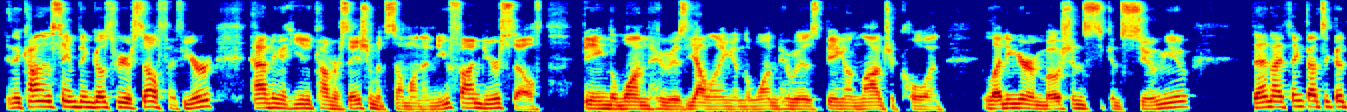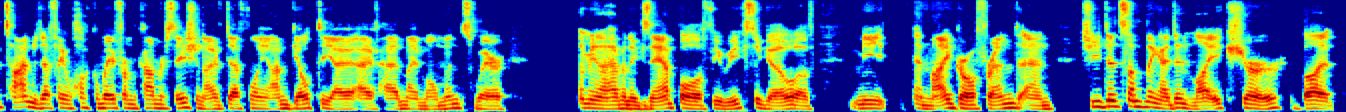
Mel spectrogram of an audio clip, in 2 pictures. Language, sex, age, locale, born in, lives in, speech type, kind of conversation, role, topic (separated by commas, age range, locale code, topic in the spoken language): English, male, 18-19, en-US, United States, United States, conversation, unstructured, none, When should you walk away from a heated conversation?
